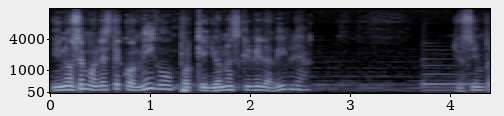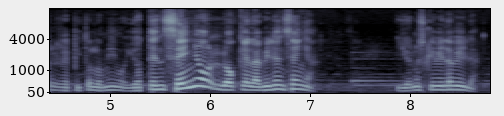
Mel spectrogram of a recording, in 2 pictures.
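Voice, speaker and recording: A male pastor, preaching an animated sermon and acting out the voices of the people he quotes. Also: on the high side, fairly quick, faint music behind.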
